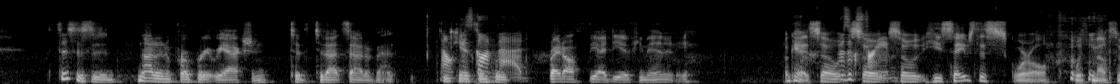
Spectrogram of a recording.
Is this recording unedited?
yes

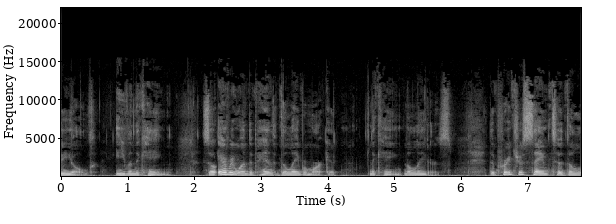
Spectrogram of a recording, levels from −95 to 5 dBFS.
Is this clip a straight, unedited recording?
no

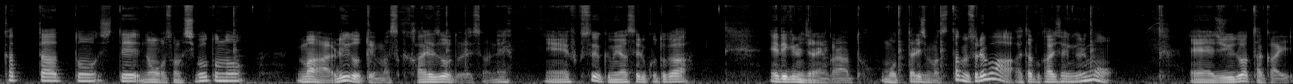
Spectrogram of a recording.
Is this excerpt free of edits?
yes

